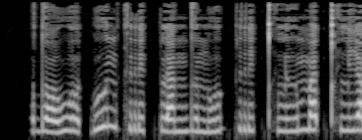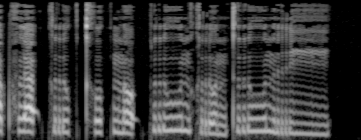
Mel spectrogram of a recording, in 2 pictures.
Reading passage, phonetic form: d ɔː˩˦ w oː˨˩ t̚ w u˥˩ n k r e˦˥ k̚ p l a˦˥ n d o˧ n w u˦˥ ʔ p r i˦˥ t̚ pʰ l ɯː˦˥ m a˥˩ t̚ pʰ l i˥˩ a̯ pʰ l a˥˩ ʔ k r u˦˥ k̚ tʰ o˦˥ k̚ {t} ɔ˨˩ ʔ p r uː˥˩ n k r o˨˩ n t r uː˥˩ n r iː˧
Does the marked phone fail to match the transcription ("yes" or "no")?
yes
